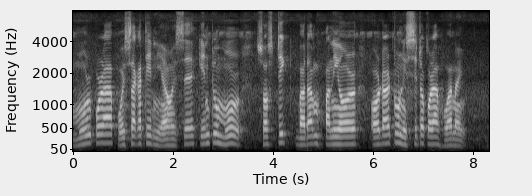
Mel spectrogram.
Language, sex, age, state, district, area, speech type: Assamese, male, 45-60, Assam, Lakhimpur, rural, read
